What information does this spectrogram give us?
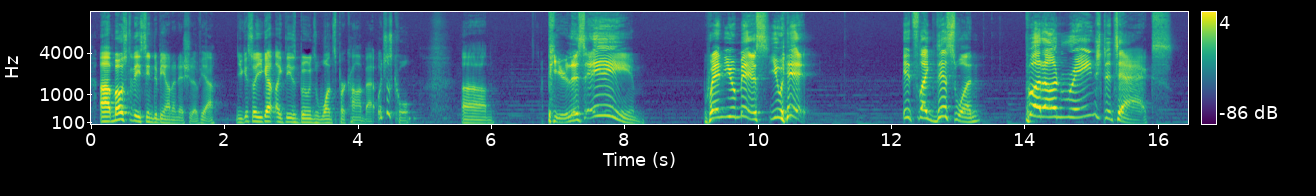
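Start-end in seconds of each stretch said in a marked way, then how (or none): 6.8-16.1 silly put-on, slow, high, annoying reading voice. Reading game ability descriptions aloud in an annoying put-on voice. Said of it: "Sorry I'm doing this annoying voice".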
